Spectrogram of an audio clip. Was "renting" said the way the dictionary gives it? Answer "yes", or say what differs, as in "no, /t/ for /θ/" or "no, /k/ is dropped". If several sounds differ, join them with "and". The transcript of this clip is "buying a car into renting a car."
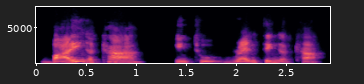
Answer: yes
